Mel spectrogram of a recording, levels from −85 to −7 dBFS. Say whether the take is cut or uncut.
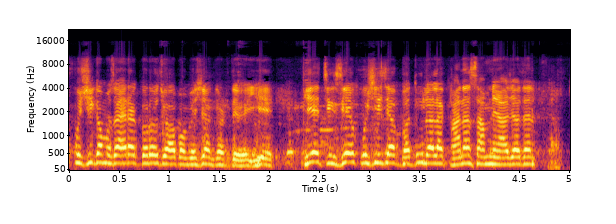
uncut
